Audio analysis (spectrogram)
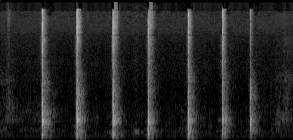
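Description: A leather water bottle is tapped repeatedly to knock out the popcorn inside, giving seven short, dry thuds at a steady pace with a hollow mid-pitched tone and almost no ring. The tapping continues until no more popcorn comes out.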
